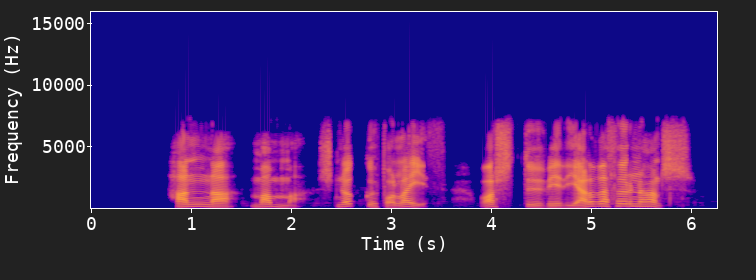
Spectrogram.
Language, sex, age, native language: Icelandic, male, 20-29, Icelandic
